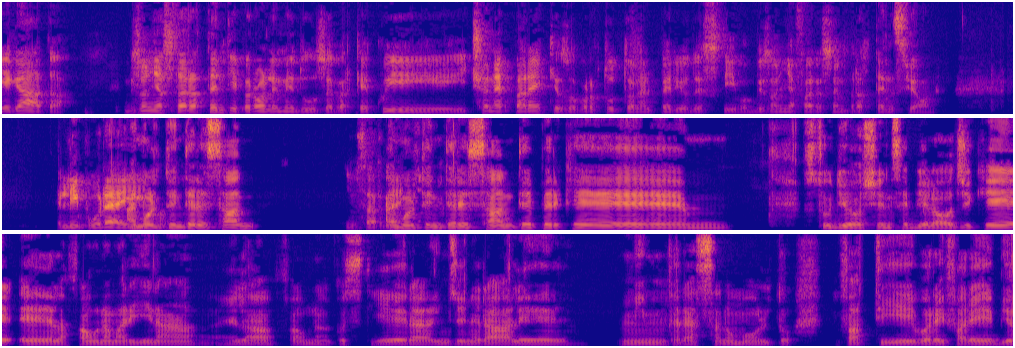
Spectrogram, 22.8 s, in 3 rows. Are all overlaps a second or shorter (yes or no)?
yes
